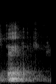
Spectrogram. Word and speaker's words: FANUC: Talking about a piece of NC equipment, it is FANUC. And if you're talking about a robot, it's FANUC.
